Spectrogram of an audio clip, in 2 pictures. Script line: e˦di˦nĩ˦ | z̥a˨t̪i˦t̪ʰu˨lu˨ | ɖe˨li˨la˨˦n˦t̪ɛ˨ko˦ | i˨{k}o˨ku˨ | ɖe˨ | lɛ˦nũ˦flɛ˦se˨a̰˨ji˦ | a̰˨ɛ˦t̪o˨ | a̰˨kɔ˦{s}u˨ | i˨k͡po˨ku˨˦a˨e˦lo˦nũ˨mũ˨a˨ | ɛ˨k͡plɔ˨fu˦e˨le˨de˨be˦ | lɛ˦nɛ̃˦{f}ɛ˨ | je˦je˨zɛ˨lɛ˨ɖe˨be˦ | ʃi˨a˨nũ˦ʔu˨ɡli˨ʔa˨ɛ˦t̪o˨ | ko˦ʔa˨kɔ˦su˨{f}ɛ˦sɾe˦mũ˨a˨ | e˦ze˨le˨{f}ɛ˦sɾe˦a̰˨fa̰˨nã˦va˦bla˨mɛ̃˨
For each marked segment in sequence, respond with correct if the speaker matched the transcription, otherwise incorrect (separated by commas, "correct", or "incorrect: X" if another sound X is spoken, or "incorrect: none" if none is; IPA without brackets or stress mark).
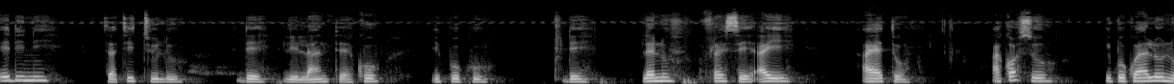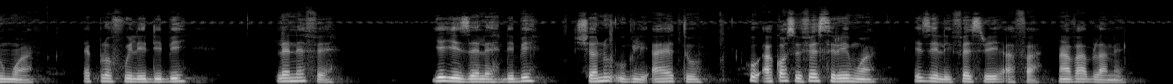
incorrect: k͡p, correct, correct, correct, correct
